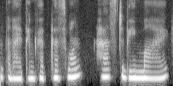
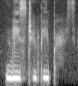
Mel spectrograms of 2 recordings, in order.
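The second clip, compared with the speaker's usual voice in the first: whisper. Real, not acted. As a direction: breathe the words gently. ASMR whisper.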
